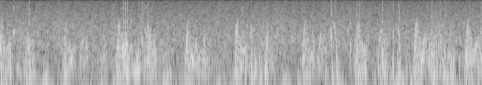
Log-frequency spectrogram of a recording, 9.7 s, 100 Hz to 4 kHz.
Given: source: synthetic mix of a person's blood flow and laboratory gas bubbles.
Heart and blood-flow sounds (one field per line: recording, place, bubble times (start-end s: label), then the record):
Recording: Doppler ultrasound of blood flow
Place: precordium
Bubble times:
0.00-0.08 s: bubbles
0.12-0.67 s: bubbles
2.38-3.16 s: bubbles
4.78-5.39 s: bubbles
6.56-6.84 s: bubbles
6.93-7.40 s: bubbles
7.55-8.18 s: bubbles
8.41-9.13 s: bubbles
9.17-9.23 s: bubbles
9.33-9.66 s: bubbles
From the record:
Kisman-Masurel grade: 332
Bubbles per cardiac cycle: rolling drumbeat, 9 or more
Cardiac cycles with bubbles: 50 to 99%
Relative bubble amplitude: moderate (0.250 to 0.450)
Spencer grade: 3 (all of the cardiac periods contain showers or single bubble signals, but not dominating or overriding the cardiac motion signals)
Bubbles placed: anywhere in the cardiac cycle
